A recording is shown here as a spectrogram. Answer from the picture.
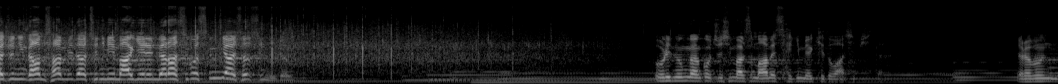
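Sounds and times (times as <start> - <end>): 
speech: 0.0 - 2.8, 6.6 - 8.9, 10.2 - 10.5
audience applause: 0.0 - 6.2.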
